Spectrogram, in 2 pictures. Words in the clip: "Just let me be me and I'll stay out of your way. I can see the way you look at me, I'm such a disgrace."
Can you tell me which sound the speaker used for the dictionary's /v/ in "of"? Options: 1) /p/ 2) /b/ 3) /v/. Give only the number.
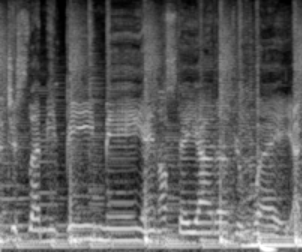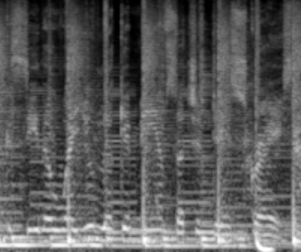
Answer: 3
